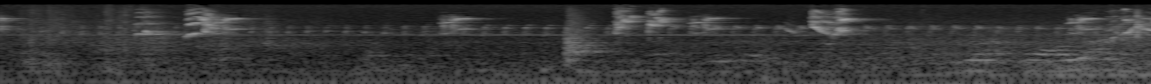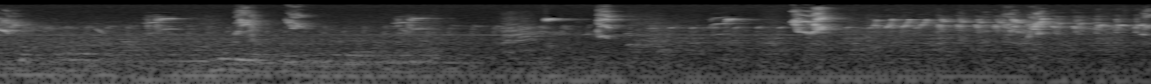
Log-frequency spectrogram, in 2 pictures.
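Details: Lovebird ngetik ngekek training song: scattered sharp clicks and high chirps, with rattling trills toward the end and a faint background hum.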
